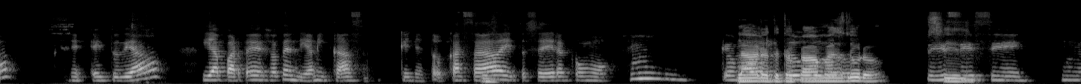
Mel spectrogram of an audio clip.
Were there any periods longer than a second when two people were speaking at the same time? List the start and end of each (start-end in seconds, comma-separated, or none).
7.3-8.6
